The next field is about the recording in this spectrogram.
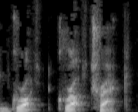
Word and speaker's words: Grotrac: Grot track. – It's like truck. It's like got track.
